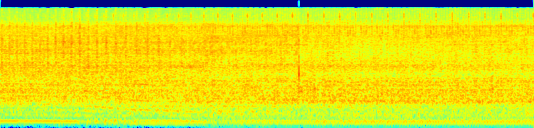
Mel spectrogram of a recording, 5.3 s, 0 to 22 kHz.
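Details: Jeep Cherokee XJ 4.0, 200,000 miles, cylinder head overhauled 40,000 miles ago, manifold gaskets replaced: light, quick tick only at 1500–2000 rpm, cold or warm, seemingly from the right side away from the lifters; cause unknown.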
